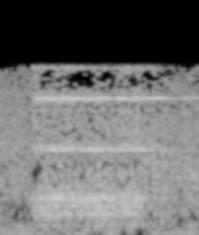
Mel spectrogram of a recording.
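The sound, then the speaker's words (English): A doorbell rings once, a steady, bright electric ring lasting about a second before cutting off, with no voices around it. “I must answer the door.”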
